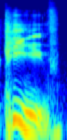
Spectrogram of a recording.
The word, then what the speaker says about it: Kiev: you and of course the correct pronunciation is Kiev you're gonna make Adam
